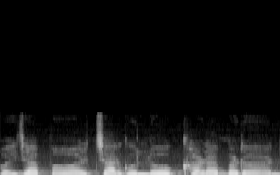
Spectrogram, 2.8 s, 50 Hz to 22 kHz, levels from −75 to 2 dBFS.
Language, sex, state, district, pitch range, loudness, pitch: Bhojpuri, female, Uttar Pradesh, Gorakhpur, 175-185 Hz, -15 LUFS, 180 Hz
